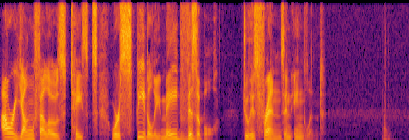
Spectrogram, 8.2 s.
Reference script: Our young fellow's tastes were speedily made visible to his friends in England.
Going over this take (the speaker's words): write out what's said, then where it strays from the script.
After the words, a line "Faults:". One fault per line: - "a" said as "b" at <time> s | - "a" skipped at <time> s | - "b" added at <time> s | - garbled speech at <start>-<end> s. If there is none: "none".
Our young fellow's tastes were speedily made visible to his friends in England.
Faults:
none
